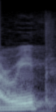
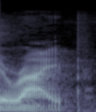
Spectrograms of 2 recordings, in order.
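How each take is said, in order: First: Rip with a short I; short clipped rip; wrong rip. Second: Ripe with a long diphthong; correct ripe. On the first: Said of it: "C'est pas rip". (rip, I court) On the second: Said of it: "c'est ripe". (ripe, voyelle longue) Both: Shown as a demonstration.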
